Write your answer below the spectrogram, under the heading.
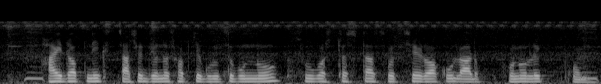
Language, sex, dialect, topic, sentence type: Bengali, male, Northern/Varendri, agriculture, statement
